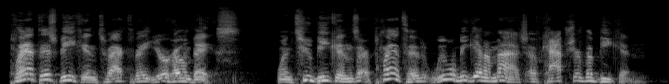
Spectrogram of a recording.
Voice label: Plant This Beacon, Announcer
